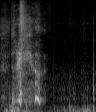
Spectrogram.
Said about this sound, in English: I've got a cold. I don't even understand. That's the second time I've sneezed.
